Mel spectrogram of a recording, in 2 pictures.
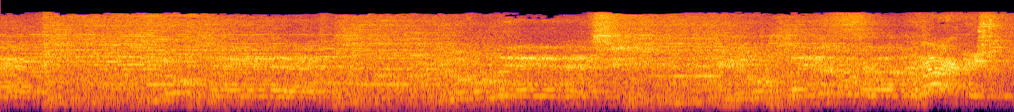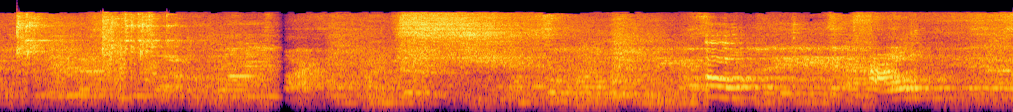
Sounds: Music, Speech

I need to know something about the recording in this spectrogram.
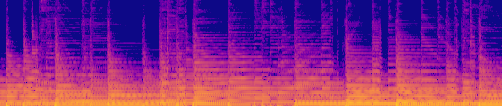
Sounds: Music

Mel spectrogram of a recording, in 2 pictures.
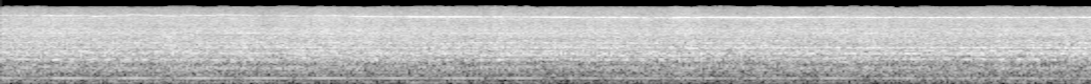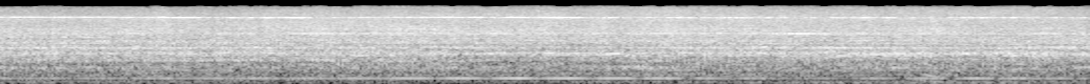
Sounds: Vacuum cleaner

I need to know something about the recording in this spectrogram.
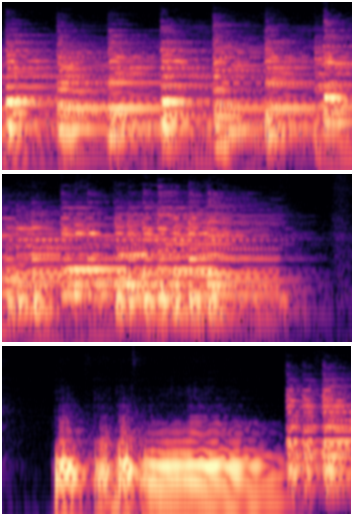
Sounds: Trombone, Music, Musical instrument

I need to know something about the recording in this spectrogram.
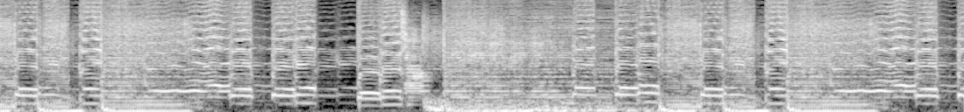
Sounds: Dubstep, Music, Electronic music

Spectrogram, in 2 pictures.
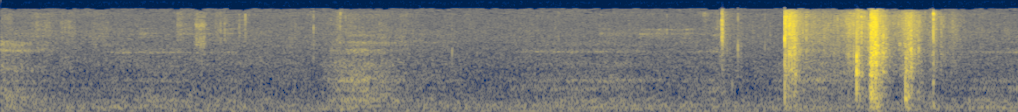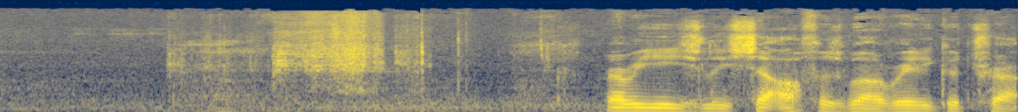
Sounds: Silence, outside, rural or natural, Speech

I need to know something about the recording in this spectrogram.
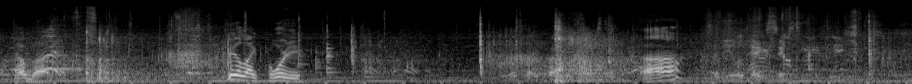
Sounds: Music, Speech

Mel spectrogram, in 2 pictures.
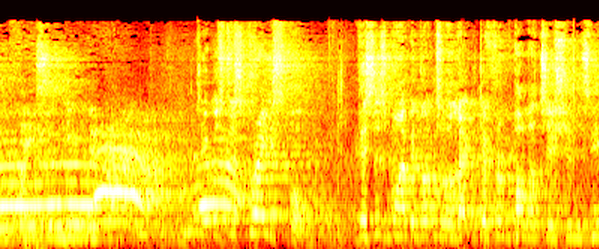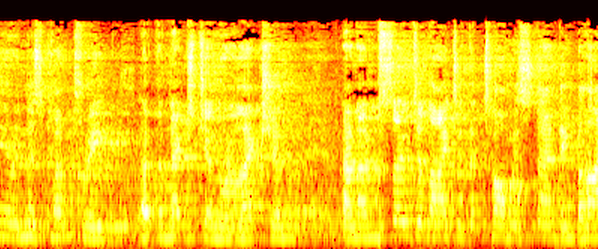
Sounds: Speech

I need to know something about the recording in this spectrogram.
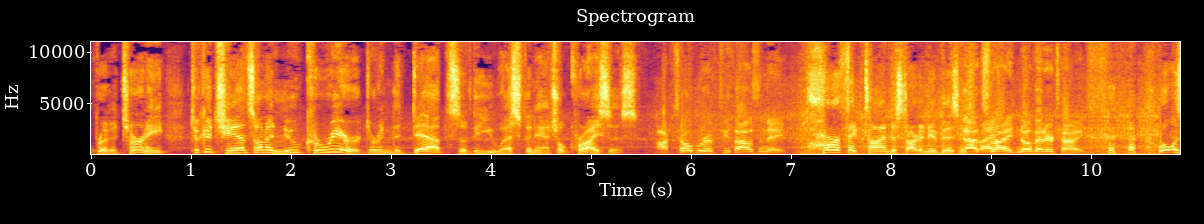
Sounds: Speech

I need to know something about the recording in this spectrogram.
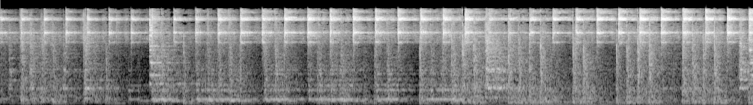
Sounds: xylophone, Mallet percussion, Glockenspiel

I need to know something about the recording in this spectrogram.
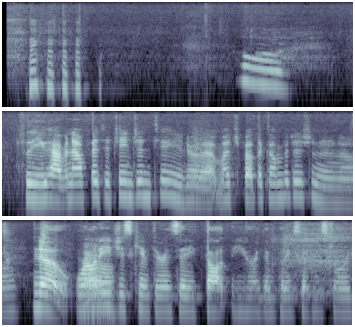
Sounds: Speech

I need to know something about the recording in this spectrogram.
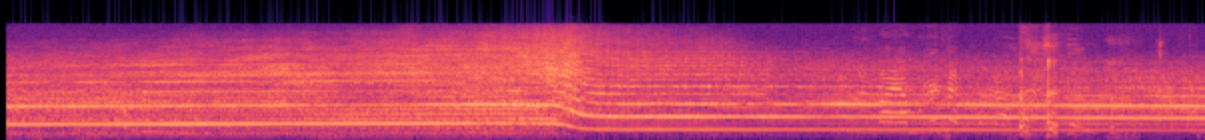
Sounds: Speech

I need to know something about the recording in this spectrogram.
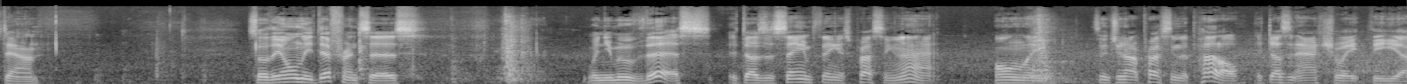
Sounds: Speech

